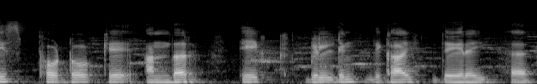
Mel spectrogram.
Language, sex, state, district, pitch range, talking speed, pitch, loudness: Hindi, male, Rajasthan, Jaipur, 105-110 Hz, 110 wpm, 110 Hz, -21 LUFS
